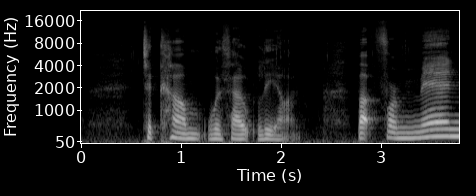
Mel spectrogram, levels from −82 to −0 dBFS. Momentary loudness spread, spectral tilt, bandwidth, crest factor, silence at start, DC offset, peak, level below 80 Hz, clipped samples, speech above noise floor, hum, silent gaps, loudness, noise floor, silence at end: 10 LU; -6.5 dB/octave; 15.5 kHz; 18 dB; 0.6 s; under 0.1%; -14 dBFS; -60 dBFS; under 0.1%; 31 dB; none; none; -31 LUFS; -60 dBFS; 0 s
